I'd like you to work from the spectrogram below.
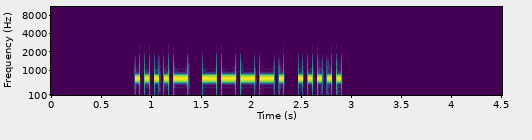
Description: Morse code, heard as a keyed tone, about 25 wpm, 700 Hz. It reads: 495
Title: Numbers - 3-Digit 25wpm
